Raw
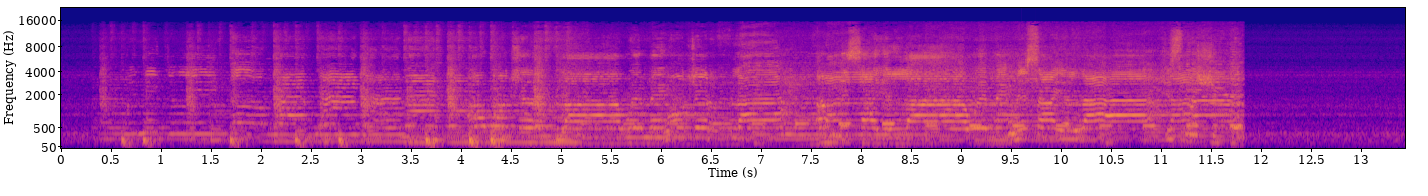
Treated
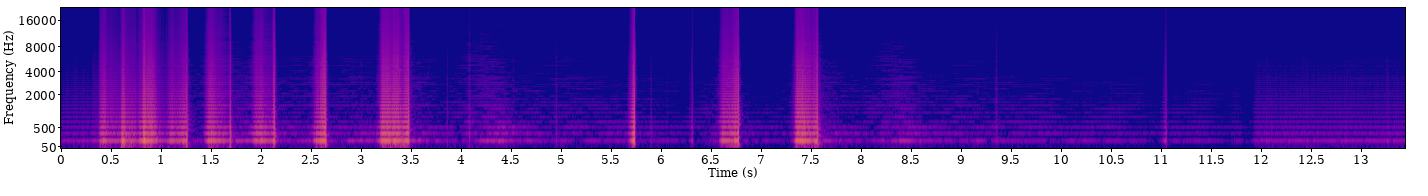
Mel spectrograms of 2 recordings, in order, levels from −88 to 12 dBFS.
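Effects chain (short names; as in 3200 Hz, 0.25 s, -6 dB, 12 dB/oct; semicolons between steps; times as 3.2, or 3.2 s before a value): sample sorter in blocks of 256 samples; flipped gate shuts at -15 dBFS, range -35 dB; diffused feedback echo 0.924 s, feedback 54%, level -15 dB; flange 1.9 Hz, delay 3.6 ms, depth 9.9 ms, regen -73%; upward expander 1.5:1, over -50 dBFS; gain +3 dB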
